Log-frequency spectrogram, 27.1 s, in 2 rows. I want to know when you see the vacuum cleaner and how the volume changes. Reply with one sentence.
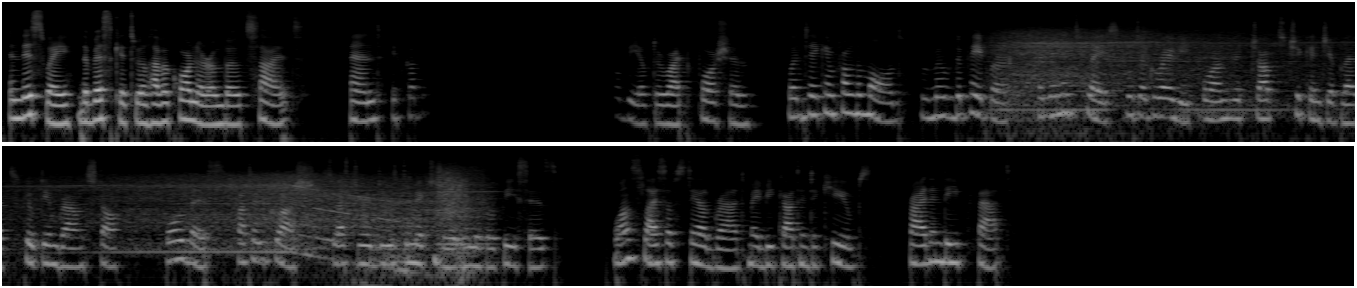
You can hear the vacuum cleaner from 9.8 to 18.6 s, getting quieter then louder.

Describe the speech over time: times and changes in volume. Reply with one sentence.
The talking can be heard from 0.0 to 4.2 s, getting quieter; and from 6.2 to 23.6 s, at a steady volume.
